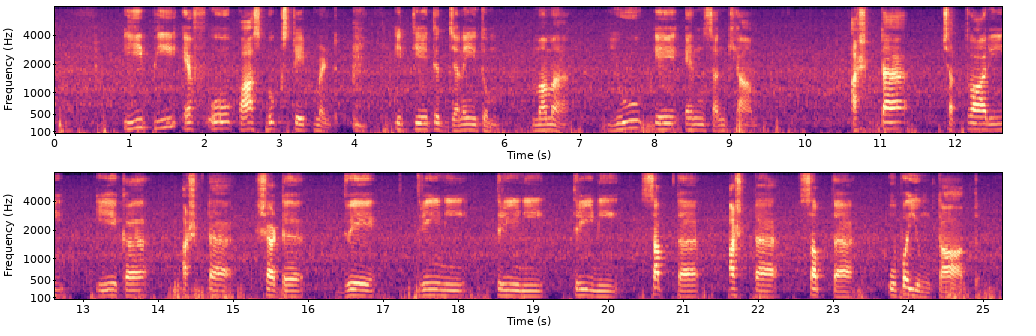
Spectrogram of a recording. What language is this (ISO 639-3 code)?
san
